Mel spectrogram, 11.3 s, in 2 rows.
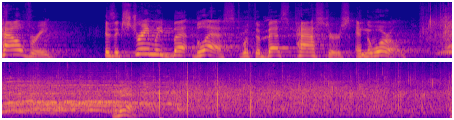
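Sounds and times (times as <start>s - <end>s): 
speech: 0.2s - 5.7s, 7.0s - 7.5s
audience clapping: 5.2s - 11.2s.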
